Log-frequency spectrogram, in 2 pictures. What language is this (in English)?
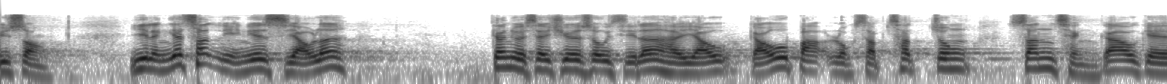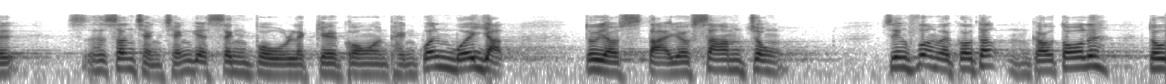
Cantonese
